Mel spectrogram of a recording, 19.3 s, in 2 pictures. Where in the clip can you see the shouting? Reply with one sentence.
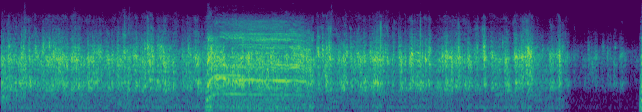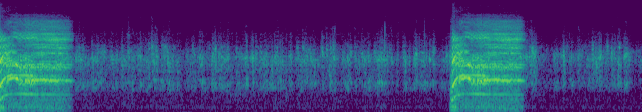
The shouting can be heard from 3.0 to 4.7 s, from 9.6 to 10.8 s and from 16.4 to 17.5 s.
